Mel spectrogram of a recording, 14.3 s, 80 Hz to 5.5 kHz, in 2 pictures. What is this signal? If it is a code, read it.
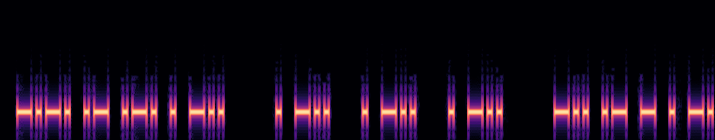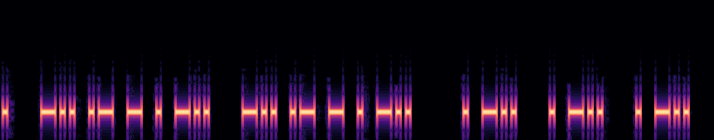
Morse code, heard as a keyed tone, about 25 wpm, 600 Hz. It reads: CARED ED ED ED DATED DATED DATED ED ED ED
